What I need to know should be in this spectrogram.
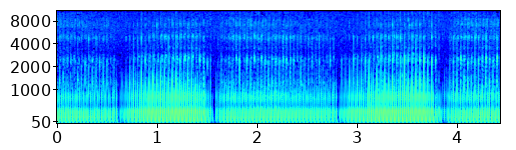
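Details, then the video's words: Sleeping domestic cat purring: a steady low rumbling drone, broken by brief pauses about once a second as the breath turns, with no other sounds. "cat sleeping with purring sounds"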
